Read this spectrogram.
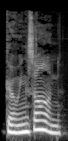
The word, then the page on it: goings on: American English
